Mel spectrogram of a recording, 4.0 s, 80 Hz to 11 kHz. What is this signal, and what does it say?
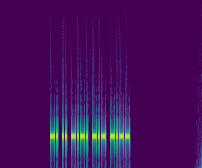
Morse code, heard as a keyed tone, about 40 wpm, 700 Hz. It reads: NICKY
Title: USA Common Names - Max 5 Letters - 40wpm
